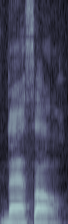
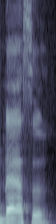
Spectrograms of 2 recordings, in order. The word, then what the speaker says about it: Nassau: This is Nassau. Not NASA.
